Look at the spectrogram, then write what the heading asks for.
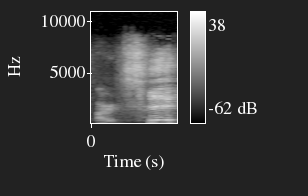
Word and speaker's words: Arts: Like, I think you're are you pronouncing it AR plus S? Like, yeah, it's actually a T. It's arts.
